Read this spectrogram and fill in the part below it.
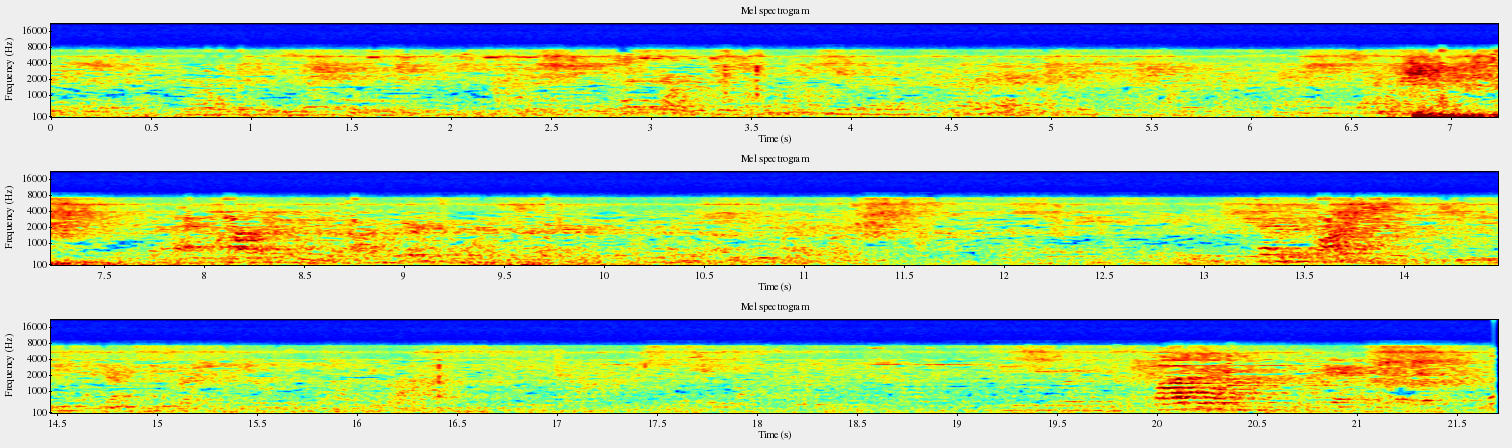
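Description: A woman talks encouragingly to a dog in an echoing hall.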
